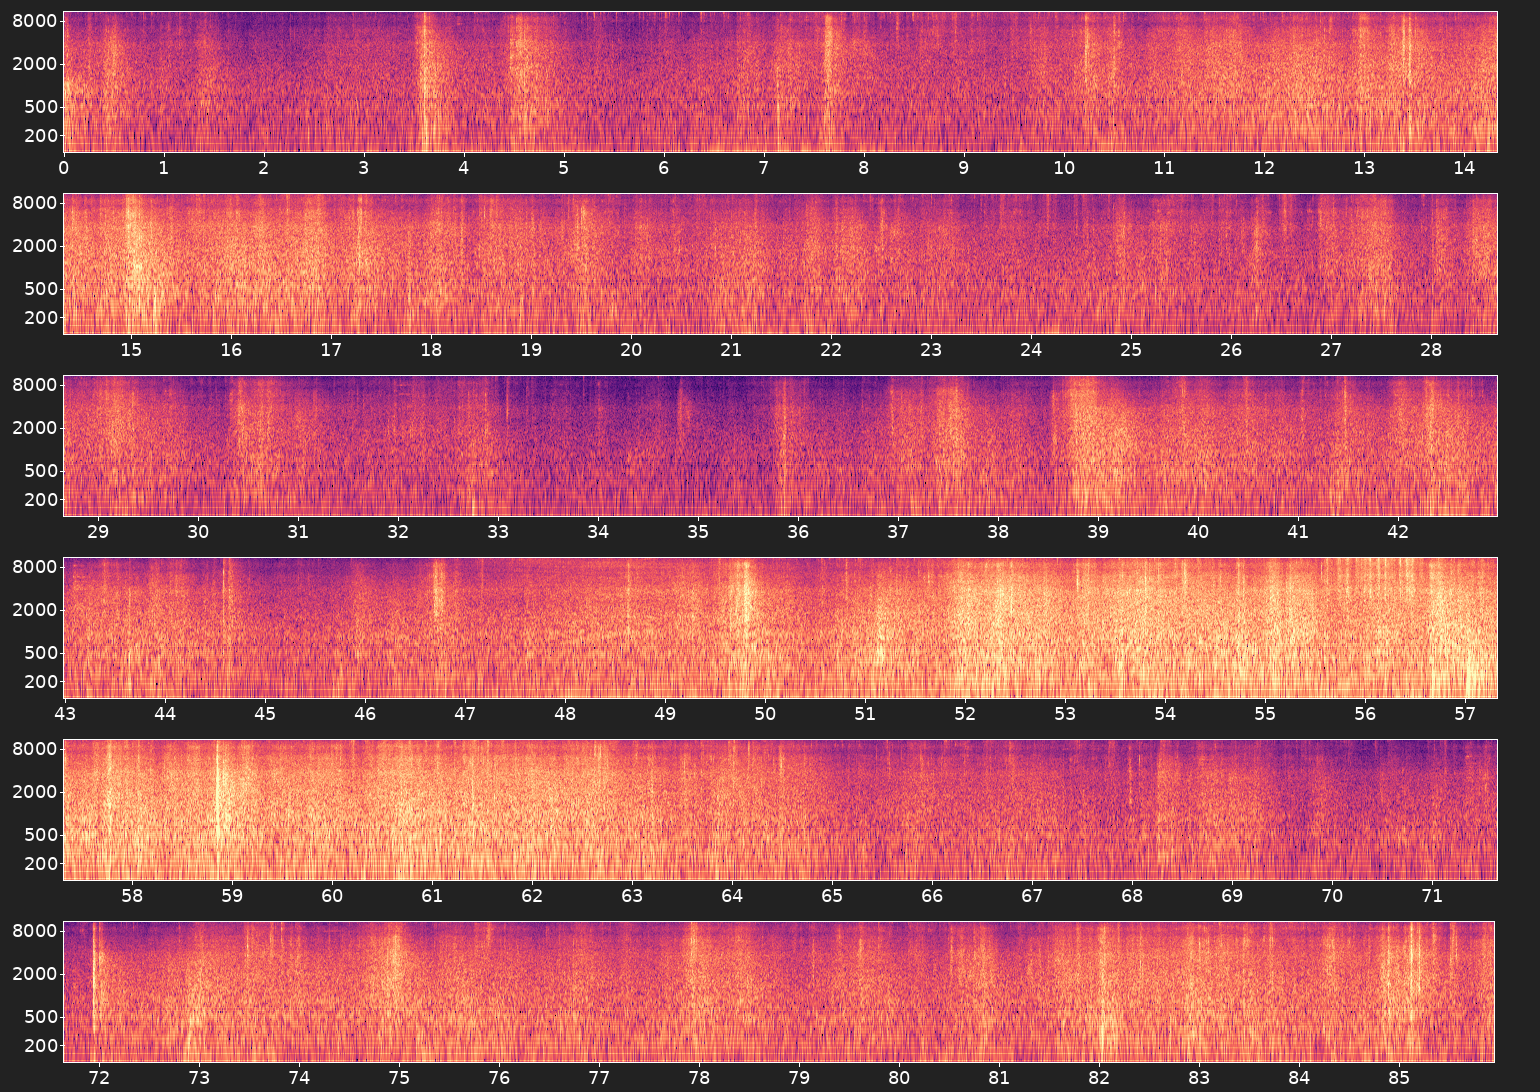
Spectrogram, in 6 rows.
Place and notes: {"title": "Gotenburger Str., Berlin, Deutschland - Gotenburger Strasse, Berlin - Tarp on a scaffold flapping in the wind", "date": "2017-03-18 15:04:00", "description": "A pretty windy day in Berlin. The tarp covering a very large scaffold at the school building is flapping in the wind. Some parts are already loose, there is also a small plastic bag blowing up and flattering in the wind. From time to time there is also deep whistling sound: the scaffolding tubes are blown by the wind.\n[Beyerdynamic MCE 82, Sony PCM-D100]", "latitude": "52.56", "longitude": "13.38", "altitude": "43", "timezone": "Europe/Berlin"}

